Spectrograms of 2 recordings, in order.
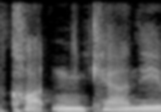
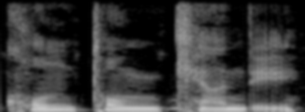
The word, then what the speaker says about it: Konton Candy: I thought it was Cotton Candy, but it's actually Konton Candy.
